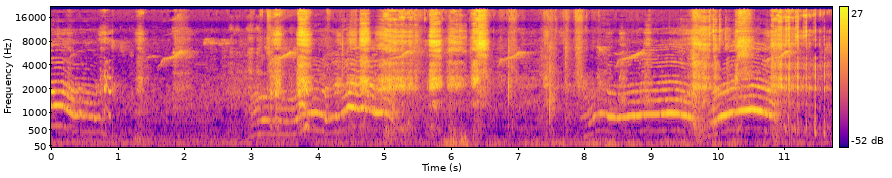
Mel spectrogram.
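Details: A cat meows repeatedly. The meows are wavering and rise, then fall. Several come in quick runs, and a loud, arched meow closes near the ten-second mark.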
